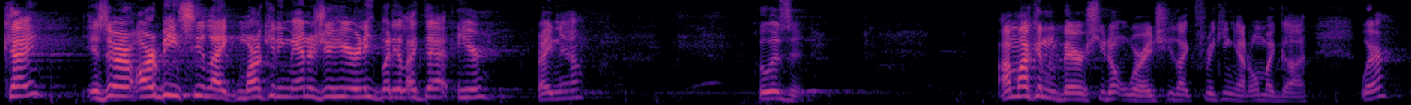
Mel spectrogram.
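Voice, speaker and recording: High-voiced, energetic male seminar presenter. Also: fast talker, long pauses. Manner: energetic, keeps checking in with the audience. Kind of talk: interactive business seminar talk. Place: seminar hall with a live audience. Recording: muffled, echoey hall.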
